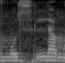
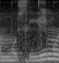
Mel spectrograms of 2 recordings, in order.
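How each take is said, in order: First: مسلم slowly as "mus-la-mun"; a in the middle of مسلم; مسلم sounded out with "la"; passive ending. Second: مسلم as "mus-li-mun"; مسلم sounded out with "lee"; active ending. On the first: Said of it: "یہاں مسلم آیا". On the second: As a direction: ee in the middle of مسلم. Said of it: "یہاں مسلم تھا". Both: Shown as a demonstration.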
